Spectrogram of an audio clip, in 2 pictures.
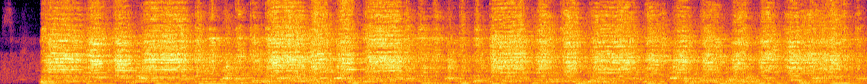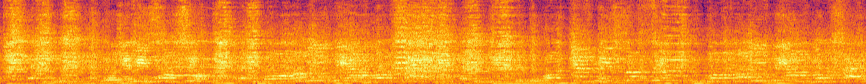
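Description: Salsa music starts abruptly about half a second in and plays loudly, with a steady percussion beat and a bass line.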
